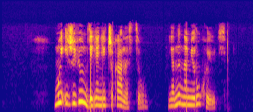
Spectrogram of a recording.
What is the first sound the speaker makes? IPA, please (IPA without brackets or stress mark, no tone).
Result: m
